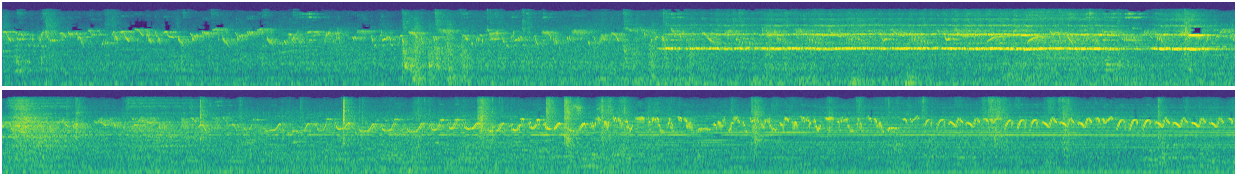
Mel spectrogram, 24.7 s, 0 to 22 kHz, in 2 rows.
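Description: Chichibu Railway 7500 series electric train pulling into the station, its running noise growing louder with a steady high-pitched squeal as it slows, cutting off as it stops about twelve seconds in. Birds chirp throughout, more busily once the train is standing.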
